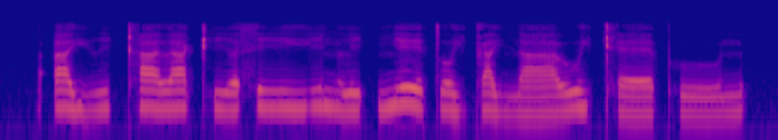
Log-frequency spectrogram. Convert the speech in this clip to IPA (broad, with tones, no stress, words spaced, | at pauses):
ʔa˧˩jʋi˧˩ kʰa˧la˧kʰi˩˧ə̯ siː˧ji˥˨nli˧t̚ ɲeː˥˨t̪o˧˩jka˧˩j naː˩˧ʋu˧˥j kʰɛː˩˧pʰuː˩˧n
